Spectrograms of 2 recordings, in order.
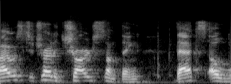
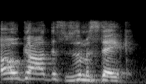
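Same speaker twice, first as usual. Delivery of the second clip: pitched-up, shouted yell; 7 semitones higher than usual. Playing a character who wakes from death covering his ears: yelling in character.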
